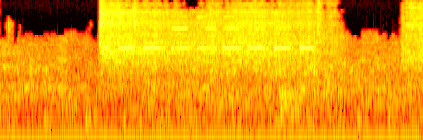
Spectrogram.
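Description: Bus doors close with a pneumatic hiss.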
